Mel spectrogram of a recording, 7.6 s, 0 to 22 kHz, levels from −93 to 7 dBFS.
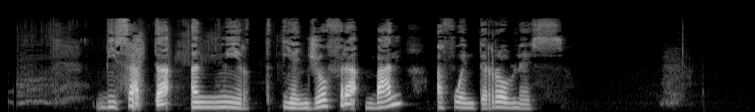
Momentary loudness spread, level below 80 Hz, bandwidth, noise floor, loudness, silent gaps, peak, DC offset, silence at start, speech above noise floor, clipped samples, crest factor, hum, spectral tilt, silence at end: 16 LU; -74 dBFS; 11.5 kHz; -82 dBFS; -21 LUFS; none; 0 dBFS; under 0.1%; 1 s; 61 dB; under 0.1%; 22 dB; none; -4.5 dB/octave; 1.95 s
